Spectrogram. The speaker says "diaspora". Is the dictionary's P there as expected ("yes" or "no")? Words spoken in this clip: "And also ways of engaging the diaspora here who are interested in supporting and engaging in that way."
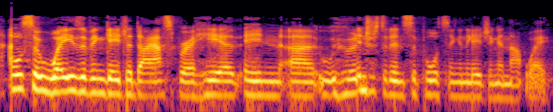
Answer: yes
